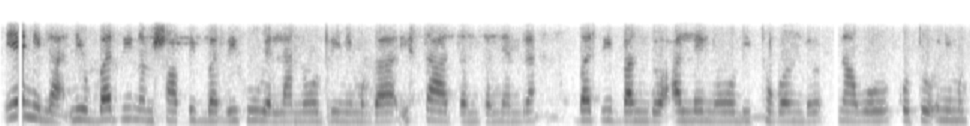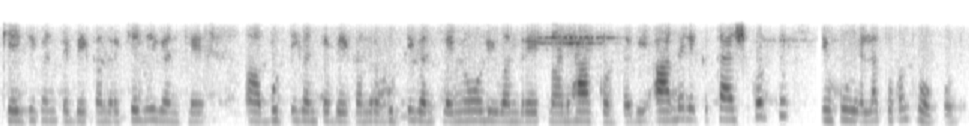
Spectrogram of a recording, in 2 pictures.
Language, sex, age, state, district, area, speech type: Kannada, female, 18-30, Karnataka, Gadag, urban, conversation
